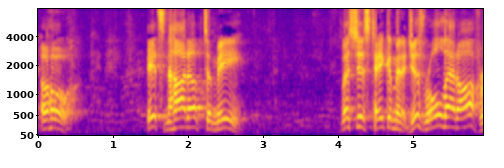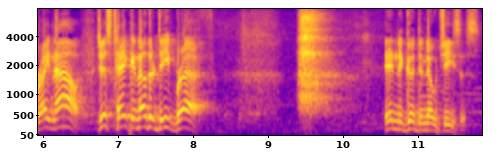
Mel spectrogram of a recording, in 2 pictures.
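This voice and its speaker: High-voiced fervent male preacher. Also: animated, takes it slowly, pauses often, a bit bright. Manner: fervent, repetitive preaching with frequent hallelujahs. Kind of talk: sermon.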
